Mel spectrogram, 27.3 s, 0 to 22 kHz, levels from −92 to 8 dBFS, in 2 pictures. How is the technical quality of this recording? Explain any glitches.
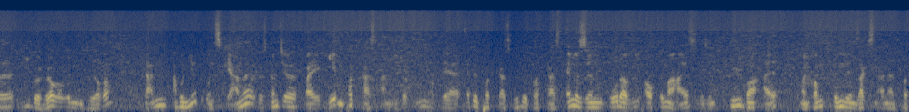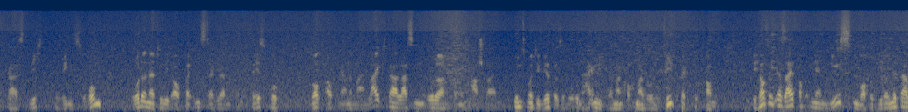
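The technical quality is hurt by a heavy-handed noise suppressor that struggles with a fairly loud room and ends up eating into the speech itself.

Noise suppressor artifacts run through the whole thing. The room noise sits only about 10 dB under the speech, and the suppressor pulls it down by about 20 dB between phrases, then lets it back up whenever speech starts. So the background pumps in and out with the talking.

Speech cut by the noise suppressor shows up in five stretches: 0.0 to 1.69 s, 2.18 to 11.65 s, 12.01 to 15.08 s, 15.6 to 17.81 s, and 18.3 to 27.18 s. The suppressor mistakes quieter parts of the speech for noise and ducks them by about 21 to 22 dB at worst. Soft consonants, word endings and quiet phrases get swallowed along with the background. It's patchy rather than continuous, adding up to several seconds of faint or missing bits in the longer spans.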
